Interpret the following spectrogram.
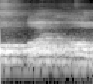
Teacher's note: कंठ और ओष्ठ का यानी गला और होठ से मिलकर जो शब्द निकलते हैं वो ओ और ओ बन जाते हैं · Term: कंठोष्ठ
